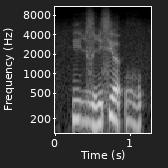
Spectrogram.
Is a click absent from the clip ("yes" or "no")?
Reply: yes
